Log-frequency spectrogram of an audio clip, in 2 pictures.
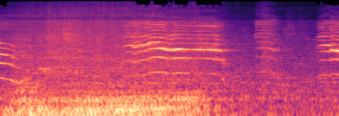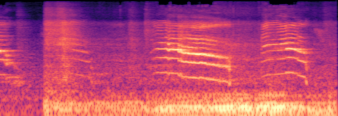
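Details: Cat family with kittens, a series of shrill, wavering meows, some rising then falling, in bursts over ten seconds, with a low steady rumble underneath during parts of the clip.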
